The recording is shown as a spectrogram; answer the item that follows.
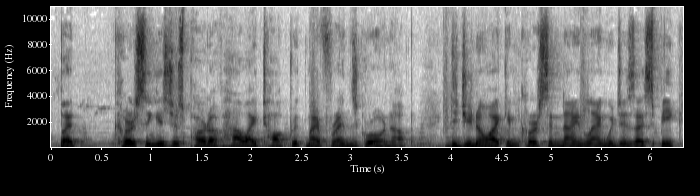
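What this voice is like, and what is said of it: Mixed Kenyan, British and American accent. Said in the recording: “I have an accent because I'm from Mombasa and Nairobi and London and San Francisco and Buffalo, New York ... I have an accent because I speak multiple languages”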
